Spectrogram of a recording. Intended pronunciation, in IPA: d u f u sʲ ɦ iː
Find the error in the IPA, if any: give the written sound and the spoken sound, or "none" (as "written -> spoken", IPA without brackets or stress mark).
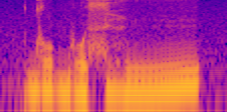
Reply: f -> b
